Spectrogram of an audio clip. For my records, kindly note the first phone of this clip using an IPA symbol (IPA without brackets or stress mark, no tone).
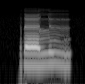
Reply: ɾ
